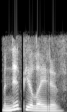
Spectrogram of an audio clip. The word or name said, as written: manipulative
